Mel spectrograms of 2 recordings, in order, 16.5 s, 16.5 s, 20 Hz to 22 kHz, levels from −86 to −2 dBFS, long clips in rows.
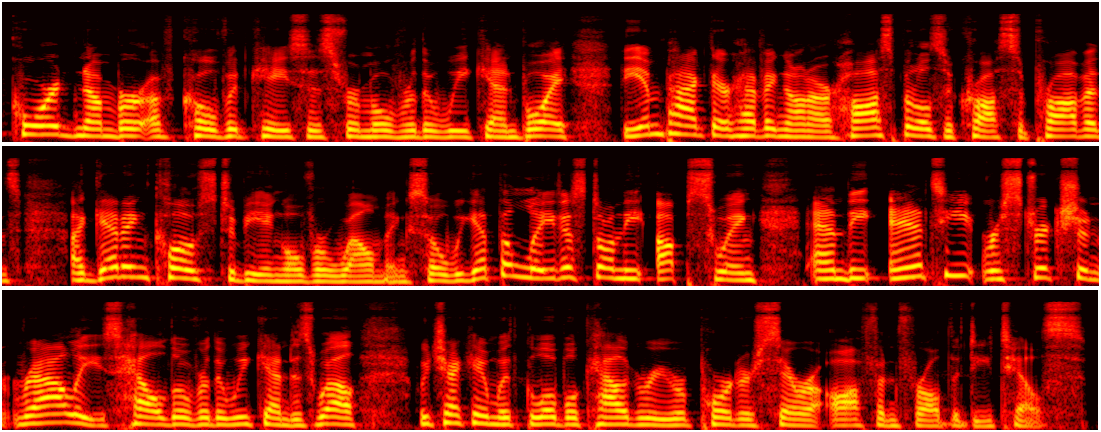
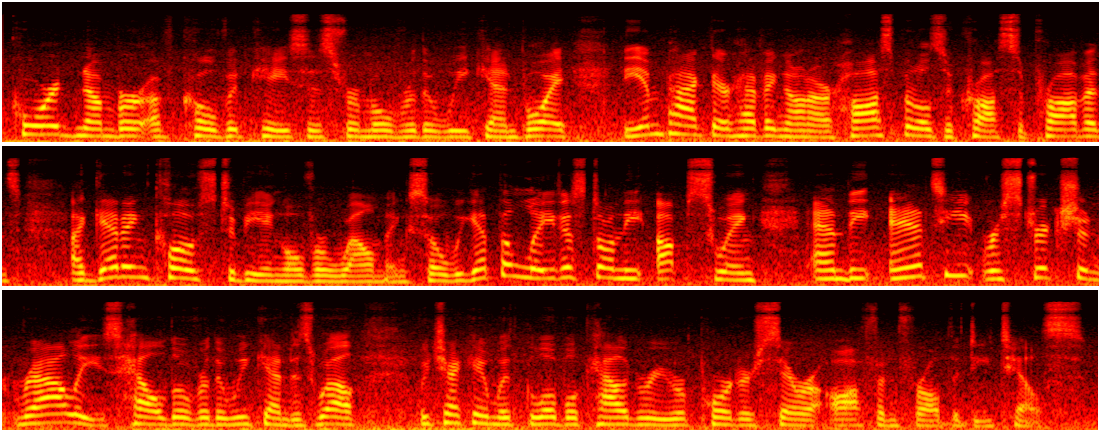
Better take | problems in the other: first | wind noise on the microphone; occasional gusts; 20 dB below the speech

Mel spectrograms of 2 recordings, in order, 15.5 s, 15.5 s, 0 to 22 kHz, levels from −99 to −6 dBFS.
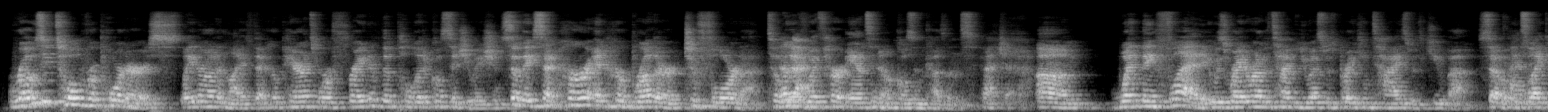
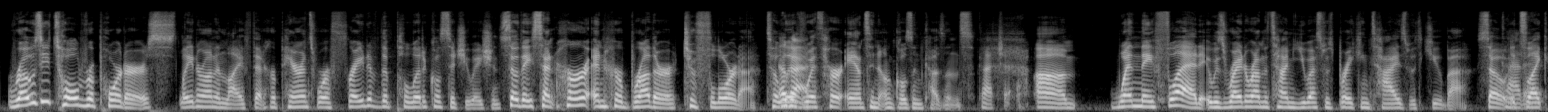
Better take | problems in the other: second | off-mic speech; far // room echo; slight; dies away in 0.4 s

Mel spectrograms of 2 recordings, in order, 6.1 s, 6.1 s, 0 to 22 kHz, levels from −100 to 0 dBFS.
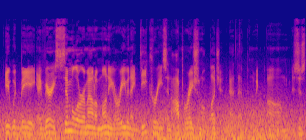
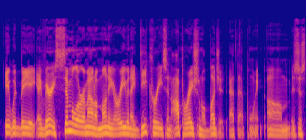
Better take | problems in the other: second | wind noise on the microphone; heavy; 9 dB below the speech

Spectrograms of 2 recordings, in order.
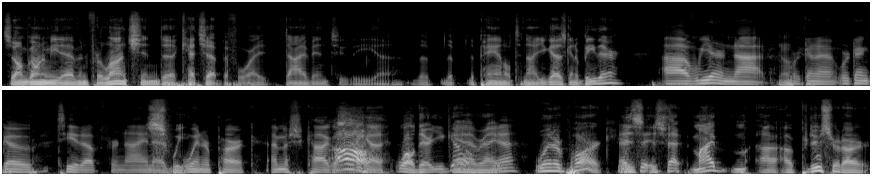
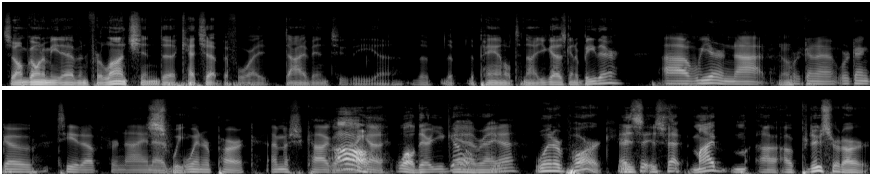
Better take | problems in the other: second | distortion; slight; 10 dB below the speech

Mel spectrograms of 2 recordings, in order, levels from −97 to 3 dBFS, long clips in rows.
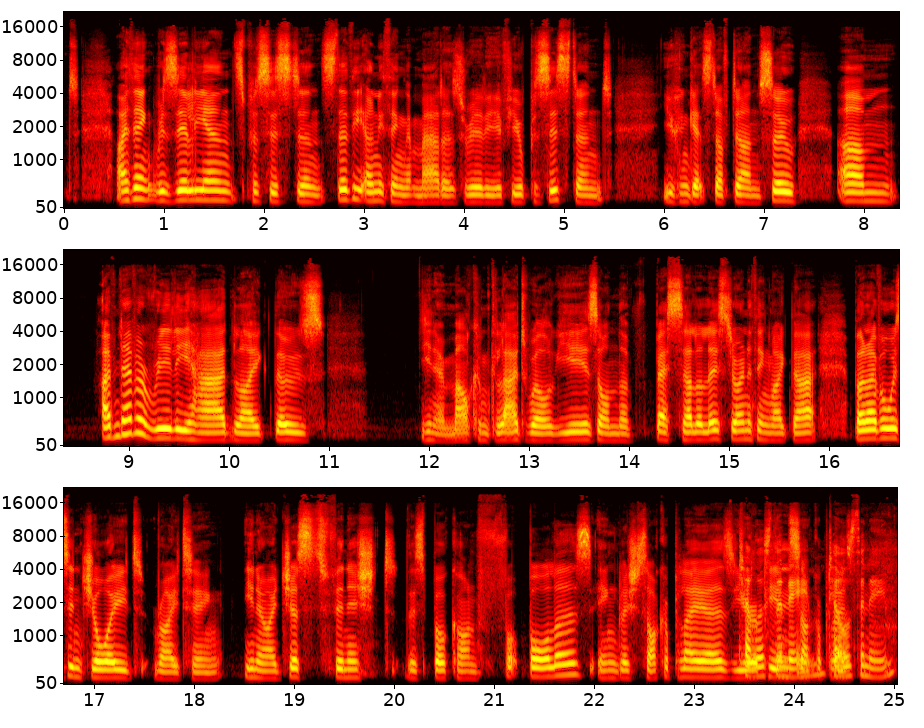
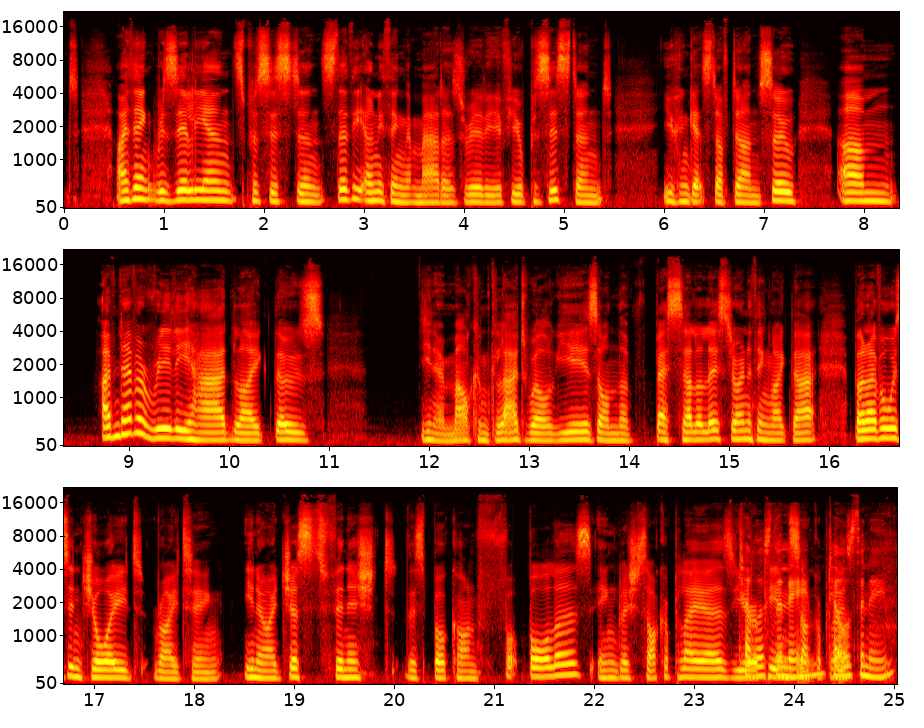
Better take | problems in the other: second | thin; somewhat; fading below 300 Hz

